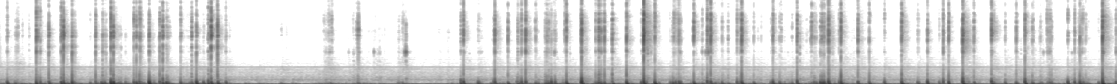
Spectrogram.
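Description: Fingertips and long nails tap and scratch the surface of a red glitter-coated Christmas ball ornament held close to a microphone. Dense, quick, dry clicks and rough scratches run throughout, with a sparser, quieter stretch in the middle before the fast tapping resumes.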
